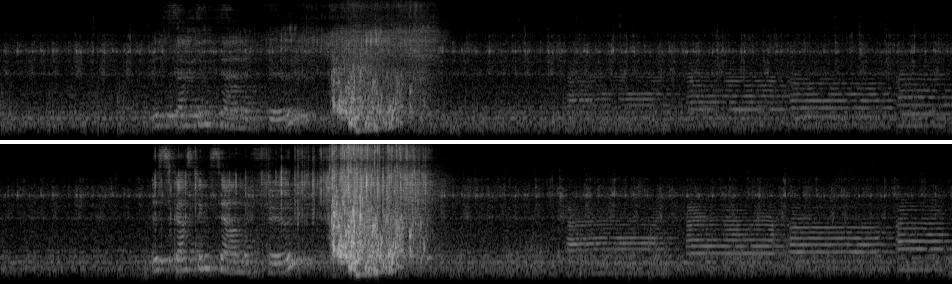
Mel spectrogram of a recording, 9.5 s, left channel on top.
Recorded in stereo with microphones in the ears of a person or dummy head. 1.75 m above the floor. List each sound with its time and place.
1.5 s crumpling: 75° right (ahead or behind), 4 m
3.3 s a splash: 65° right (ahead or behind), 0.8 m
5.7 s a trumpet: 40° right (ahead or behind), 7 m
